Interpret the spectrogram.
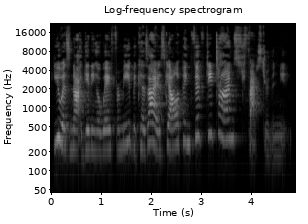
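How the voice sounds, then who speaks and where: A woman's voice: a little high, animated, normal speed, bright, forceful tone, pitched above the performer's own voice. A woman voicing a huge, brutish male man-eating giant in a children's storybook, bellowing in mangled grammar. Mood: gloating. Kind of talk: children's storybook read-aloud.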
